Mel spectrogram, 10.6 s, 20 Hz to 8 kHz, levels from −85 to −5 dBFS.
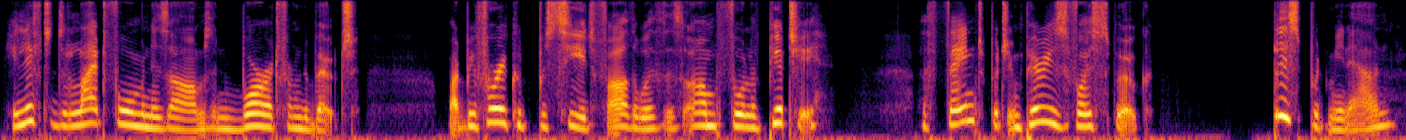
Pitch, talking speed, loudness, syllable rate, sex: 225 Hz, 200 wpm, -17 LUFS, 5.7 syllables/s, female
